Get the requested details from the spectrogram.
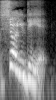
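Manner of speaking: irritated, angry, scornful, sarcastic disbelief. Explaining kinds of sarcasm, giving an example: angry sarcastic tone. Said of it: "And sometimes it can be angry".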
